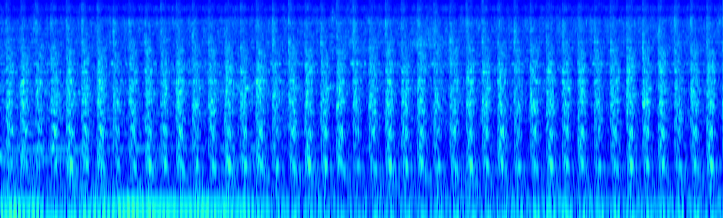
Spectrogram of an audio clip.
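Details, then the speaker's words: Mercedes Sprinter van with no-start condition, starter jumped by touching two connectors underneath with key on; steady, even cranking for several seconds but never fires: cranks, no start, cause unconfirmed (owner suspects wiring/disconnected lights). "so that is weird it's not coming out right now but at least it's spinning guys"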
